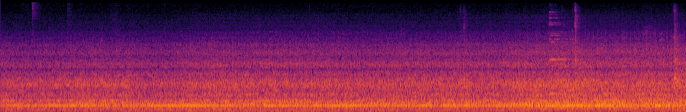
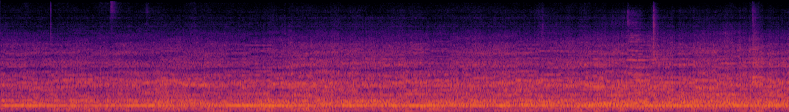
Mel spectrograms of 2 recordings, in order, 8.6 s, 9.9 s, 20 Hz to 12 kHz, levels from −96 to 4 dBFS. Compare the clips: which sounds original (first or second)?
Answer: first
